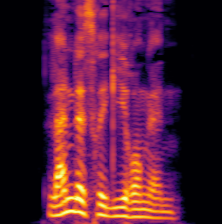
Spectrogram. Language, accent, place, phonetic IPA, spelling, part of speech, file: German, Germany, Berlin, [ˈlandəsʁeˌɡiːʁʊŋən], Landesregierungen, noun, De-Landesregierungen.ogg
- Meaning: plural of Landesregierung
